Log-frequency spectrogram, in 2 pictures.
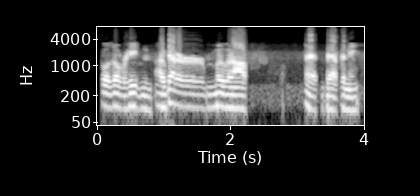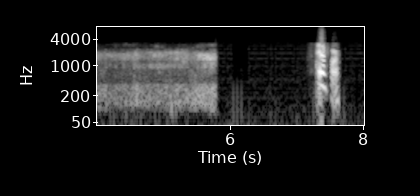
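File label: Lakes Sheriff Lake Patrol, scanner audio trunk; MCSO Lakes 1 SheriffLakePatro; ThompsonPeakScot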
